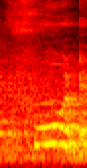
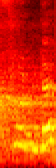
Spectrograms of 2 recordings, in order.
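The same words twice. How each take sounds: First: FOOD with a long "oo" vowel; prolonged double O. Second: FOOD with a clipped short "u", like "foot"; wrong short vowel. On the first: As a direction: hold the oo of FOOD. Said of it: "you have to pronounce it as food". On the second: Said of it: "not food". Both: Shown as a demonstration.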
